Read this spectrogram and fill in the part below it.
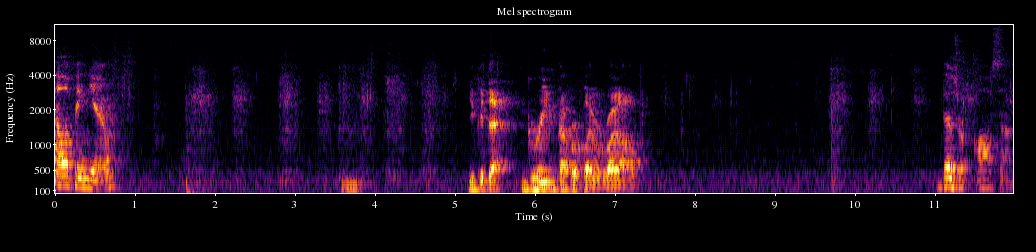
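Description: A man crunches crisp snacks while chewing.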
